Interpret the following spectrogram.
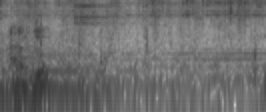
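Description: A horse's hooves clip-clopping quietly, under soft background music.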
